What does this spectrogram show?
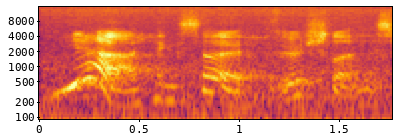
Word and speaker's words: Ursula: Did I pronounce it correctly? Yeah, I think so. Ursula is how I say it.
